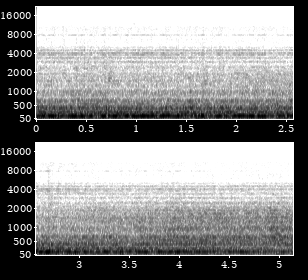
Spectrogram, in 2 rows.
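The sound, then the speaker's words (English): A deep, continuous rocket engine rumble from the Apollo 11 liftoff roars steadily for the whole stretch, heavy in the low end and loud, fading only slightly near the end, with no voices over it. “Liftoff on Apollo 11. Tower clear.”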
